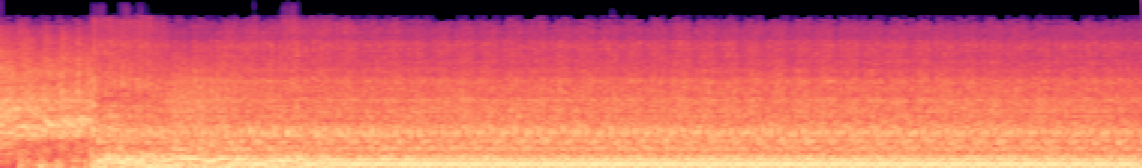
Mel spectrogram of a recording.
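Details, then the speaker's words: Idling diesel with exhaust brake engaged: steady deep drone under a constant high, spaceship-like turbo whistle as exhaust air struggles out, adding load so the engine warms faster; normal. "you can really hear the air struggling to get out of the engine and that's the whistling and what that does as an idol is it puts a little bit of load on the engine which warms it up faster"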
